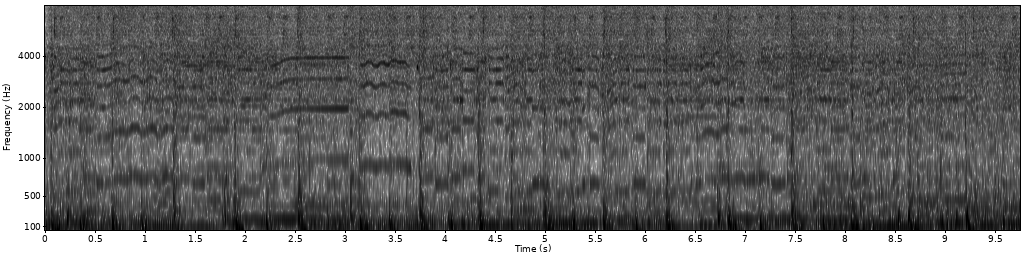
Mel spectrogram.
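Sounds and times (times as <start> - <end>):
big win music loop: 0.0 - 9.7.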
